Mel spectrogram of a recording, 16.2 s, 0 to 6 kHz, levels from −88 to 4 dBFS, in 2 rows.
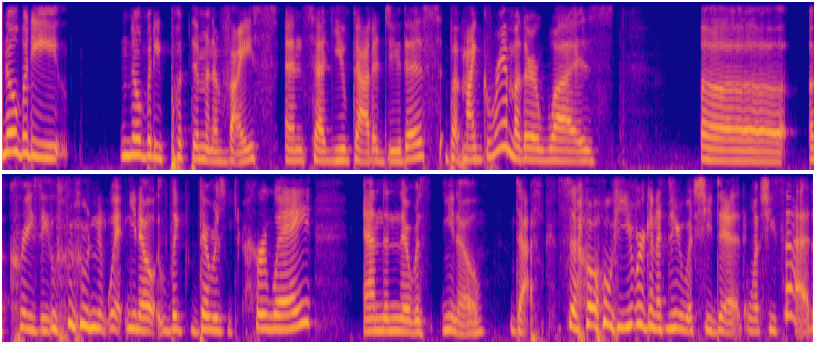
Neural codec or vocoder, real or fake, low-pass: codec, 16 kHz in and 24 kHz out, 2.2 kbps, FireRedTTS-2 codec; fake; 5.4 kHz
